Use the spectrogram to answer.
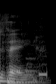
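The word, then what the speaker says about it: Weil: Veil, Kathleen Veil. Ah, le W, ça prononce... Oui, comme en France, comme Simone Veil. Comme si... ou Wagner.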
